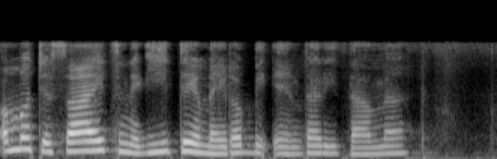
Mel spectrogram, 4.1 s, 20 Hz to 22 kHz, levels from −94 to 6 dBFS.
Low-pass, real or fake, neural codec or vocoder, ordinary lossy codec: 7.2 kHz; fake; codec, 16 kHz, 1.1 kbps, Voila-Tokenizer; none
